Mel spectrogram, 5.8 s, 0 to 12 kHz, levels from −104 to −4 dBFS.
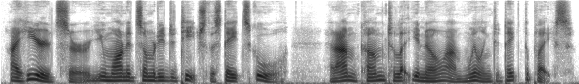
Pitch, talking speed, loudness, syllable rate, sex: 125 Hz, 250 wpm, -22 LUFS, 6.0 syllables/s, male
